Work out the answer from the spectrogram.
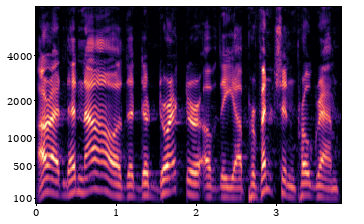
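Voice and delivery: usual speaking voice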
